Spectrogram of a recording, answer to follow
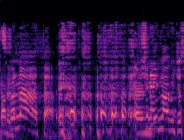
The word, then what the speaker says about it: Caponata: Your pronunciation is very good. It's Caponata.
